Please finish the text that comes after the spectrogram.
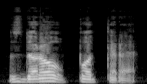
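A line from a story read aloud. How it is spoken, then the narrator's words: Growled. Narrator (Ukrainian): прогарчав професор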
